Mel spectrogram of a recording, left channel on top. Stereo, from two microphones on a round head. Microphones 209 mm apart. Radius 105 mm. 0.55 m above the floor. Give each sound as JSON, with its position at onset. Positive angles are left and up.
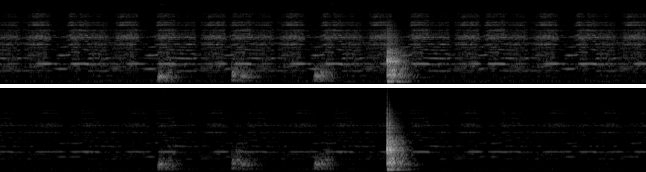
{"t": 1.6, "sound": "footsteps", "side_deg": 75, "distance_m": 4.5}
{"t": 3.9, "sound": "dishes clattering", "side_deg": -75, "distance_m": 1.1}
